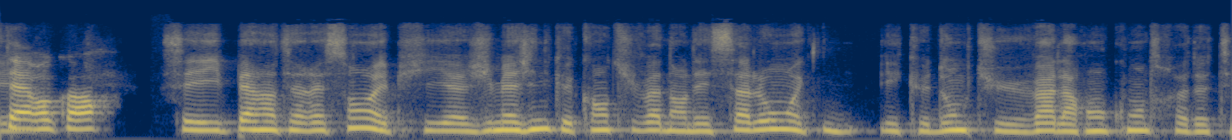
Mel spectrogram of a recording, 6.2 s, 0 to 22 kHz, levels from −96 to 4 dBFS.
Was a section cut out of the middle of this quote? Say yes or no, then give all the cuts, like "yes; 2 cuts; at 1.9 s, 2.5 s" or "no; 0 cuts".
no; 0 cuts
